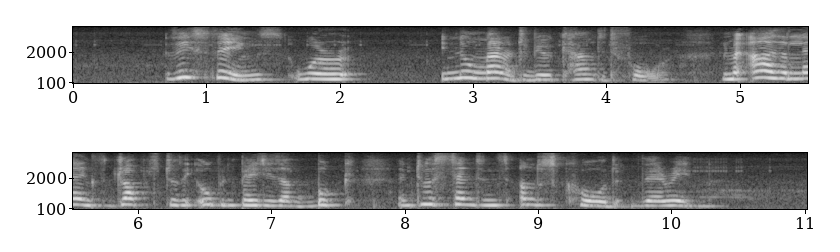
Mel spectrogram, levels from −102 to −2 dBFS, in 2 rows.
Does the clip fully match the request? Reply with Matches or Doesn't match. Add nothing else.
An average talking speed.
Matches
